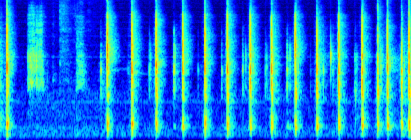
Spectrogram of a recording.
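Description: A hollow cardboard Smarties tube with a blue plastic cap is held upright and scratched and tapped with fingertips. Soft scratching near the start gives way to a steady run of about nineteen crisp, dry taps with bright, papery clicks and almost no ring.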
